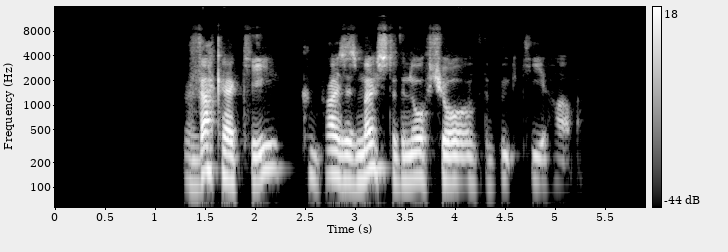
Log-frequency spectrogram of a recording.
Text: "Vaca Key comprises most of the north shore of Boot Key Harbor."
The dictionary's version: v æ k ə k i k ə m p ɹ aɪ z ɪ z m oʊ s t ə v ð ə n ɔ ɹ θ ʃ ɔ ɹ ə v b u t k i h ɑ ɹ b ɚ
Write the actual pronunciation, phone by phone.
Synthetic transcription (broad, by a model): v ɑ k ə k i k ə m p ɹ aɪ z ɪ z m oʊ s t ə v ð ə n ɔ θ ʃ ɔ ɹ ə v b u t k i h ɑ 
